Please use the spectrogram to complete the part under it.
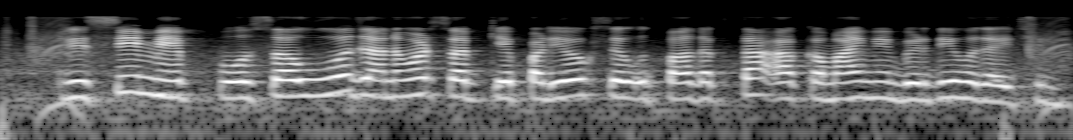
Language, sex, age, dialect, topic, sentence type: Magahi, male, 18-24, Western, agriculture, statement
